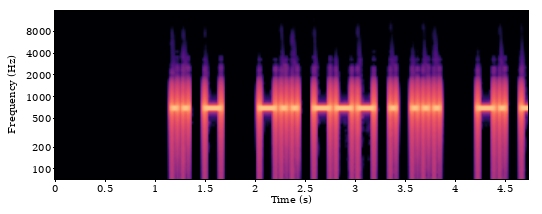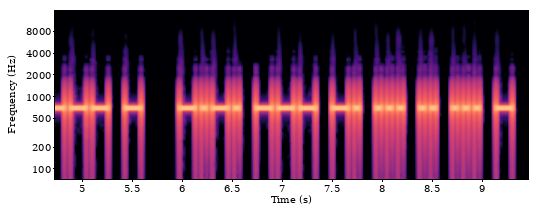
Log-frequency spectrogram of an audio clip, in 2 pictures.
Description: Morse code, heard as a keyed tone, about 22 wpm, 700 Hz. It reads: IT DOES NOT CONSIST
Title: Sentences from Top 1400 Words 22wpm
